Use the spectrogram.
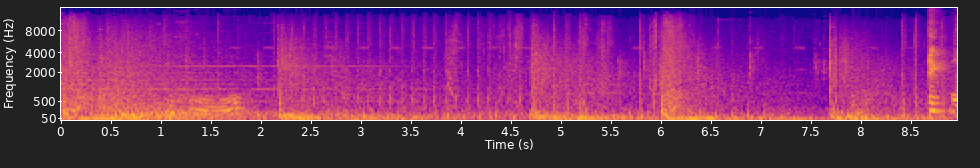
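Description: Rapid bursts of sniper and gunfire in the video game Brothers in Arms 3 crackle repeatedly over nine seconds, with loud shots layered over excited talking throughout.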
